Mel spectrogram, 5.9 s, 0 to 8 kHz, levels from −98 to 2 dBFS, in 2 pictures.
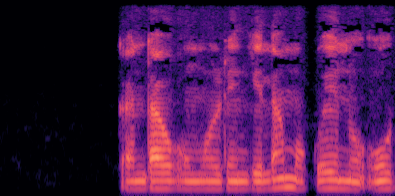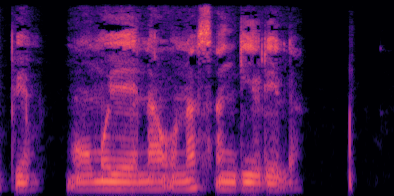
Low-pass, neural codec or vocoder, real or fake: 7.2 kHz; none; real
